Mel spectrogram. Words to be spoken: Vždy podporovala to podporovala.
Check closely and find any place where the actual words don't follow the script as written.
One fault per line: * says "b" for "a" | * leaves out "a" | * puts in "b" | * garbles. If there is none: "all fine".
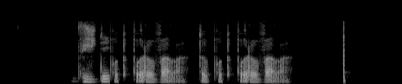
all fine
